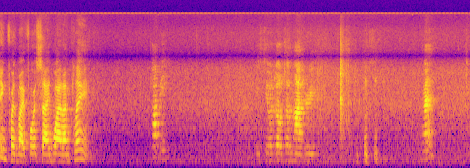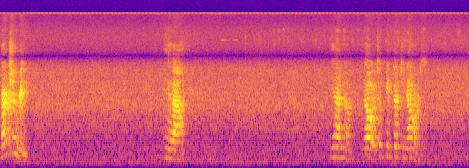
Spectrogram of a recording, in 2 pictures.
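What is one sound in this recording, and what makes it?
A woman talks casually on a phone, close by, in short bursts.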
